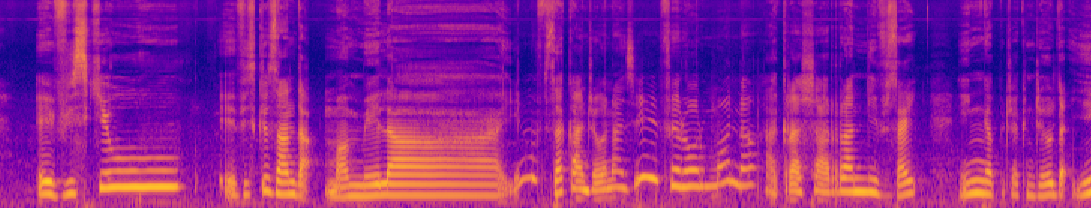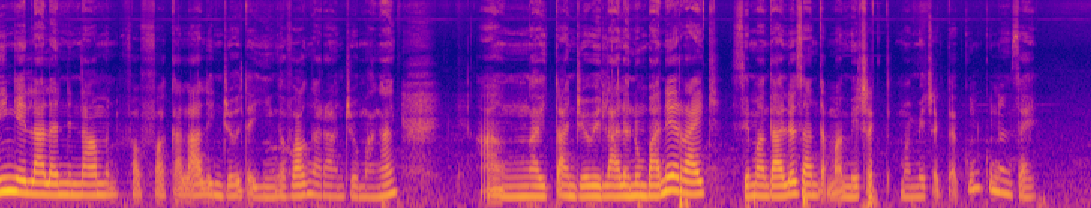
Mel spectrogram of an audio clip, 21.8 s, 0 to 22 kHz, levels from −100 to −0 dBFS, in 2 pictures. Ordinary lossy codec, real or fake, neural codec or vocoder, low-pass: none; real; none; none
